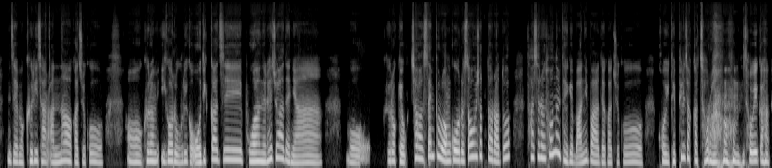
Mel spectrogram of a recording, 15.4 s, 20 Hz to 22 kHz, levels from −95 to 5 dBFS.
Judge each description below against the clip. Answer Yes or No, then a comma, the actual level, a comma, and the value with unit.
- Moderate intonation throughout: Yes, average, 4.4 semitones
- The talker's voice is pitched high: Yes, high, 200 Hz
